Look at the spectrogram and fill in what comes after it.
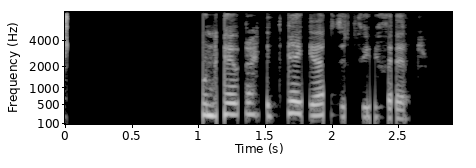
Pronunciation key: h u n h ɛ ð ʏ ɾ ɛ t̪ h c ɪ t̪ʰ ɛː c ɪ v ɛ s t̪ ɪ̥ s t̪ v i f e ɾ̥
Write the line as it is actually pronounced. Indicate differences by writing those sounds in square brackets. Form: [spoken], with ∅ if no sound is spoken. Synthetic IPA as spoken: h u n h ɛ [v] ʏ ɾ ɛ [∅] h c ɪ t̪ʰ ɛː c ɪ [ð] ɛ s t̪ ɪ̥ s t̪ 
